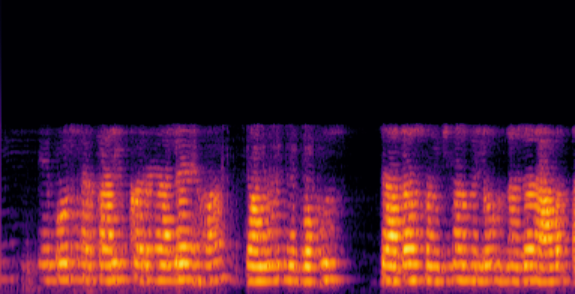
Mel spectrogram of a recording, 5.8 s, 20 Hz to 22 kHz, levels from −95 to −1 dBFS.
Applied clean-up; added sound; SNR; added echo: neural mask model DeepFilterNet 3.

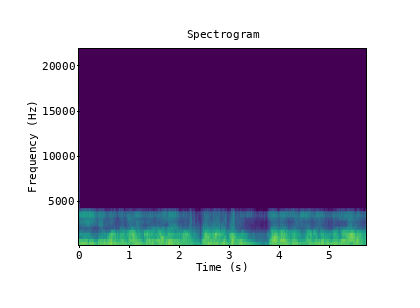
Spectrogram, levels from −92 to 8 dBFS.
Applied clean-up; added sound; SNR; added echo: neural separator model SepFormer DNS4.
